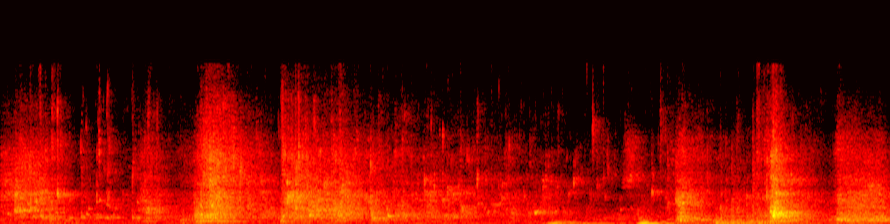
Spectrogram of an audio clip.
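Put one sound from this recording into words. Water splashes and drips into a tank.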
